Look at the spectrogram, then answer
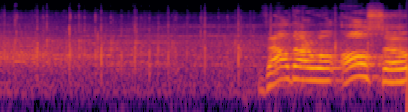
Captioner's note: applause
